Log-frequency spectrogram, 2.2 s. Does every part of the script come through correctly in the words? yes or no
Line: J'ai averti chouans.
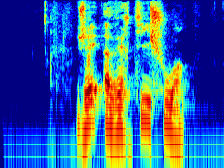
yes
